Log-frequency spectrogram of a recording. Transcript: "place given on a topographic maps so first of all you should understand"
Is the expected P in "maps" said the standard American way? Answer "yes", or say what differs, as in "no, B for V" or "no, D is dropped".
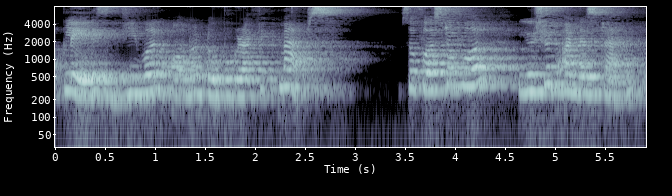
yes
